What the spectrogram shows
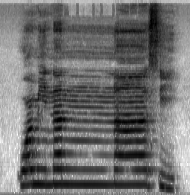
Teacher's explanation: Kemudian pada ayat ke-8 lafaz wa minan nasi terdapat hukum bacaan idgham syamsiyah yaitu pada alif lam yang bertemu dengan nun. Cara membacanya adalah dimasukkan pada huruf nun.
